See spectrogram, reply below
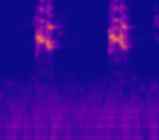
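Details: Local long-tailed shrike filler song used for training: two loud, raspy high double notes, roughly one second apart, over a steady faint low hum.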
